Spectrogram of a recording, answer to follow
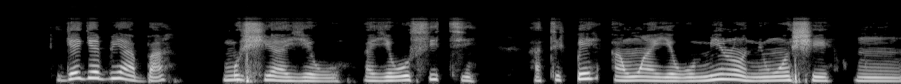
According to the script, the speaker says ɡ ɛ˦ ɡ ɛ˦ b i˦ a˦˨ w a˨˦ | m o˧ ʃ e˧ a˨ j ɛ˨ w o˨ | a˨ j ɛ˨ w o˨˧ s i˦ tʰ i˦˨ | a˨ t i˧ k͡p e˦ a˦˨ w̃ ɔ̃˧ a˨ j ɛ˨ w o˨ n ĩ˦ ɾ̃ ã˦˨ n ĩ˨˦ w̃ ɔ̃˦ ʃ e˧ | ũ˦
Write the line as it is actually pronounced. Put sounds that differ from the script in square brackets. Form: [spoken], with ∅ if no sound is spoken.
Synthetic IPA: ɡ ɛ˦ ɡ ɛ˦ b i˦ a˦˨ [b] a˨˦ | m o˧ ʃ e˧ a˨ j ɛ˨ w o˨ | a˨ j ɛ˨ w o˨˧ s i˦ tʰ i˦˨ | a˨ t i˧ k͡p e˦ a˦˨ w̃ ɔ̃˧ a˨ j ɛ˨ w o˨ [m] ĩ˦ ɾ̃ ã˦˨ n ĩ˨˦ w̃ ɔ̃˦ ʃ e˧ | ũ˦

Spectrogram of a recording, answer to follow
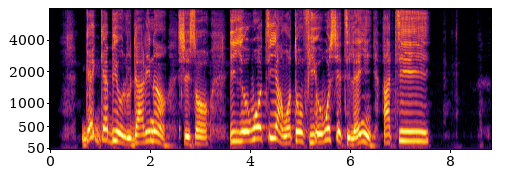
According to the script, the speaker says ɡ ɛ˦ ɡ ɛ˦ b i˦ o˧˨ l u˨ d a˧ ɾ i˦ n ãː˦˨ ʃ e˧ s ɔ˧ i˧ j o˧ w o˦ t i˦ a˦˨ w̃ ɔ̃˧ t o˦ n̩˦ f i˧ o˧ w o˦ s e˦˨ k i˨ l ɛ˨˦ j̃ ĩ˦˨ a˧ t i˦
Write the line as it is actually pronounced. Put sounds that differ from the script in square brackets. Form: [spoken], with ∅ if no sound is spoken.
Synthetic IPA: ɡ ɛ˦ ɡ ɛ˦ b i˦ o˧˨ l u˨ d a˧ ɾ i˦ n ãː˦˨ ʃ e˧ s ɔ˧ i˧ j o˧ w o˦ t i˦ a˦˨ w̃ ɔ̃˧ t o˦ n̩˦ f i˧ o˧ w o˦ [ʃ] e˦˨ [t] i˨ l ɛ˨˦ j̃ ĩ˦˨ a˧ t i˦

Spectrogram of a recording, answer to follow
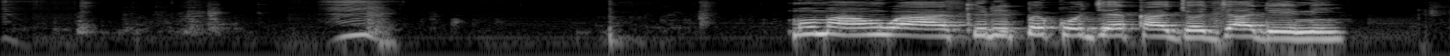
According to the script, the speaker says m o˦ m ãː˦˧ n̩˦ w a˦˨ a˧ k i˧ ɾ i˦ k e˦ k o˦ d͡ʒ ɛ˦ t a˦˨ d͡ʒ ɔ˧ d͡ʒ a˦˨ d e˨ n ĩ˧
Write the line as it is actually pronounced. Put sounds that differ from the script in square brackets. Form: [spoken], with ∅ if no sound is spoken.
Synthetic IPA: m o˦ m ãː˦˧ n̩˦ w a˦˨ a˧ k i˧ ɾ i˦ [k͡p] e˦ k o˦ d͡ʒ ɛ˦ [k] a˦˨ d͡ʒ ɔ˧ d͡ʒ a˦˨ d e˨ n ĩ˧

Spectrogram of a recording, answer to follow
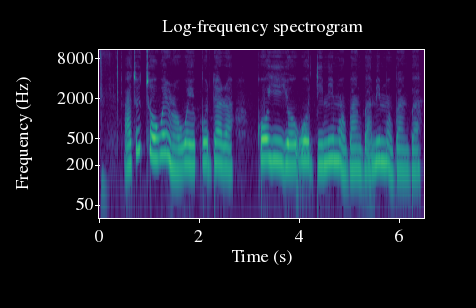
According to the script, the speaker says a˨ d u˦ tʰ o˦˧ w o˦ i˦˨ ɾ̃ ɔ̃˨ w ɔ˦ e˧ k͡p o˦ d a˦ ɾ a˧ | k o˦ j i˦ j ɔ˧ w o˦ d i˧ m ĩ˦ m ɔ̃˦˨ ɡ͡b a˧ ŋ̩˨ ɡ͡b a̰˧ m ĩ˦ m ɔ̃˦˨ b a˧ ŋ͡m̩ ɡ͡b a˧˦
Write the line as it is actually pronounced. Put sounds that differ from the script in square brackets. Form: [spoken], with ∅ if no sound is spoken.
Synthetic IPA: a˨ [t] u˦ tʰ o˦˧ w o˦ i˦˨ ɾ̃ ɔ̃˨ w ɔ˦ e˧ k͡p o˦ d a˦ ɾ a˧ | k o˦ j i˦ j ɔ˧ w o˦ d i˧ m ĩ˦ m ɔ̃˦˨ ɡ͡b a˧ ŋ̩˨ ɡ͡b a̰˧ m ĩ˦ m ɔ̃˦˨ [ɡ͡b] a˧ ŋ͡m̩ ɡ͡b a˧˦

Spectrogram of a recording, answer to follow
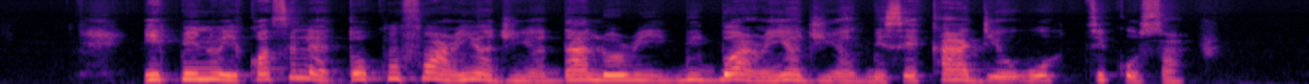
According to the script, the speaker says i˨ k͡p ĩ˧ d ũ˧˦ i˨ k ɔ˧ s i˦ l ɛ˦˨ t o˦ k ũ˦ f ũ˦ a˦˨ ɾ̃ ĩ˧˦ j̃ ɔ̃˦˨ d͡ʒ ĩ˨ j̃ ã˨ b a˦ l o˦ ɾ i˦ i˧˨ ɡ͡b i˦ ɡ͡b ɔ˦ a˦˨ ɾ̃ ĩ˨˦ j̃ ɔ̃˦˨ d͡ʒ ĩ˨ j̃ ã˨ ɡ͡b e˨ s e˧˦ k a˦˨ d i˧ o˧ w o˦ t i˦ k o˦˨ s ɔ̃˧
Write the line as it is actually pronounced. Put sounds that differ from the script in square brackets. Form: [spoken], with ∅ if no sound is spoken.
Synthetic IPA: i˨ k͡p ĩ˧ [n] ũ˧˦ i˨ k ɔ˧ s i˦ l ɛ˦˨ t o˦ k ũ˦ f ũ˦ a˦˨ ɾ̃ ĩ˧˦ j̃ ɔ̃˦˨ d͡ʒ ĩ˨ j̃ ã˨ [d] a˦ l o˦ ɾ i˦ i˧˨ ɡ͡b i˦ ɡ͡b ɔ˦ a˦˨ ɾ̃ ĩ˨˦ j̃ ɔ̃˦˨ d͡ʒ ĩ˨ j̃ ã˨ ɡ͡b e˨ s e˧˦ k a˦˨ d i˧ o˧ w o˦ t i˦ k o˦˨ s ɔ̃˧

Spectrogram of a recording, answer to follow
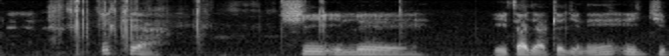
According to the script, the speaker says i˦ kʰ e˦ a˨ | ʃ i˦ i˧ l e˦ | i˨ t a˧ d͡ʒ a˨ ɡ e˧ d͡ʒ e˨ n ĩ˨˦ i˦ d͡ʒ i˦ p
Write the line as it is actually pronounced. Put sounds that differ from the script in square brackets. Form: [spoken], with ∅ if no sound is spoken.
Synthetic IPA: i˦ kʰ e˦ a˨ | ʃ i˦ i˧ l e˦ | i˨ t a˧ d͡ʒ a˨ [k] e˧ d͡ʒ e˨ n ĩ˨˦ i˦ d͡ʒ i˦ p

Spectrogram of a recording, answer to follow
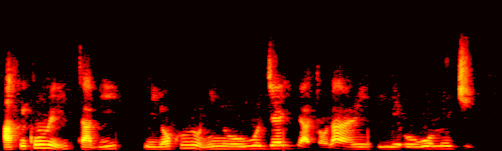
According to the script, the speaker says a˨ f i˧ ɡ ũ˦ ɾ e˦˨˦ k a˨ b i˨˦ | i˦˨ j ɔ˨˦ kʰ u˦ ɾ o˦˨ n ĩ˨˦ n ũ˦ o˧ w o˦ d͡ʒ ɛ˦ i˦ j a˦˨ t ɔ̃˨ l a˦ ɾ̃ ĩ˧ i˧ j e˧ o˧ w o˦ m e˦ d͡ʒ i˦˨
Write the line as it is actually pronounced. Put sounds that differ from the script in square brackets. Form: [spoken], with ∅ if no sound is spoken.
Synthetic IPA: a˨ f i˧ [k] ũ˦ ɾ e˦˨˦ [t] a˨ b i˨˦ | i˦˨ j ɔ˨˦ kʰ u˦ ɾ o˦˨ n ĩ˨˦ n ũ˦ o˧ w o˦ d͡ʒ ɛ˦ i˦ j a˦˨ t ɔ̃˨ l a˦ ɾ̃ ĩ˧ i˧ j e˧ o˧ w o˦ m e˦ d͡ʒ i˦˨

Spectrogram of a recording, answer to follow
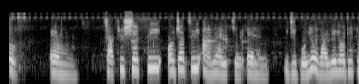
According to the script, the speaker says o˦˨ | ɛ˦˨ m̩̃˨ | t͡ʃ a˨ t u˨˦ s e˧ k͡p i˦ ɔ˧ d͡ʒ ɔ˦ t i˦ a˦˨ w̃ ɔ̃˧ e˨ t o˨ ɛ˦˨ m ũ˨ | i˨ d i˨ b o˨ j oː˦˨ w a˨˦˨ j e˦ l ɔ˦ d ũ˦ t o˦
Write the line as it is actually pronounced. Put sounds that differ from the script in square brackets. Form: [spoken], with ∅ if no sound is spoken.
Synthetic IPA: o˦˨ | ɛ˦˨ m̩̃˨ | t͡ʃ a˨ t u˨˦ [ʃ] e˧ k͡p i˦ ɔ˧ d͡ʒ ɔ˦ t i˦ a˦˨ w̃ ɔ̃˧ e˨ t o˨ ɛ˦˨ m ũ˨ | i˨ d i˨ b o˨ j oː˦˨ w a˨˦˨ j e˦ l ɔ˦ d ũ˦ t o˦

